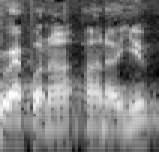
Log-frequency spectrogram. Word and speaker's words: Rapuano: It is Rapuano? Is that correct pronunciation? Yes. Mr. Rapuano, you mentioned, I think, earlier when I was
